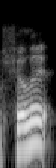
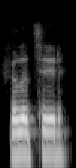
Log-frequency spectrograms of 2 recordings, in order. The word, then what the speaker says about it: fillet: a a fillet fillet fet is what you pronounce or how you pronounce it when you're talking about food pillet is how you pronounce it when you're talking about sketching so let's do a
